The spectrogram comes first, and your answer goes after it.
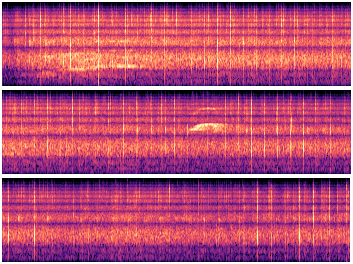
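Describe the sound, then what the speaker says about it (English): Sustained applause from graduates and audience at a BCIT winter convocation ceremony fills the hall, a dense patter of many clapping hands that swells early and carries on evenly throughout. "Keep standing, keep applauding."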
